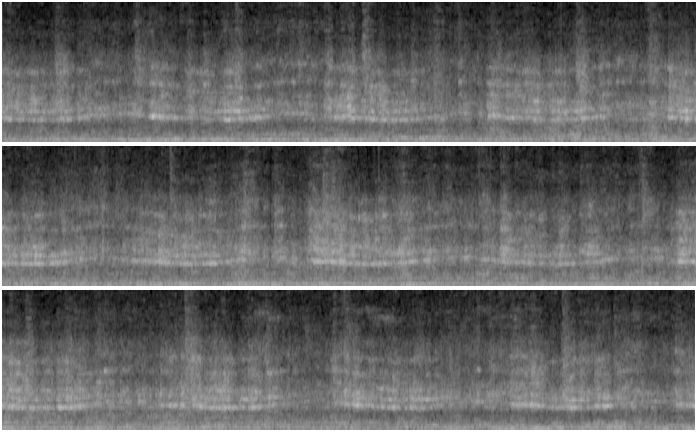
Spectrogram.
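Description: A rhythmic mechanical squeak repeating about three times every two seconds, each squeak dipping and rising in pitch, over a steady low electrical hum.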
